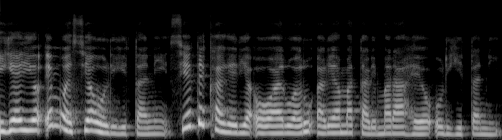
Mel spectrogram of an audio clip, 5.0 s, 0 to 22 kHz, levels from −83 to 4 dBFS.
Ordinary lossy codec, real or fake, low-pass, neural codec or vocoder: none; fake; 14.4 kHz; autoencoder, 48 kHz, 128 numbers a frame, DAC-VAE, trained on Japanese speech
